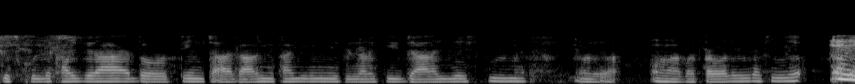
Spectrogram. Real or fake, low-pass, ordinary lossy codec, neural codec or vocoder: fake; 7.2 kHz; AAC, 16 kbps; codec, 16 kHz, 4 kbps, FunCodec, trained on Chinese and English, 50 frames a second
